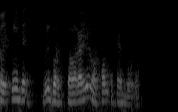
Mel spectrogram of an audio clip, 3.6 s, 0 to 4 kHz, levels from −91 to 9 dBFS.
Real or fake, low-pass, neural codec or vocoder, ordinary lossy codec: fake; 3.6 kHz; codec, 16 kHz, 1 kbps, FunCodec, trained on Chinese and English, 50 frames a second; Opus, 24 kbps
